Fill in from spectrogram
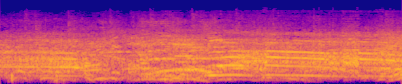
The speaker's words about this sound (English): Oh, here, did you hear the scream of Trent Seven?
